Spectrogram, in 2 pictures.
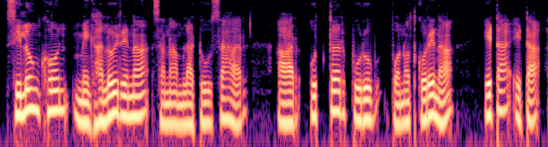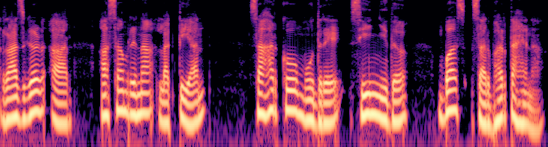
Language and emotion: Santali, neutral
